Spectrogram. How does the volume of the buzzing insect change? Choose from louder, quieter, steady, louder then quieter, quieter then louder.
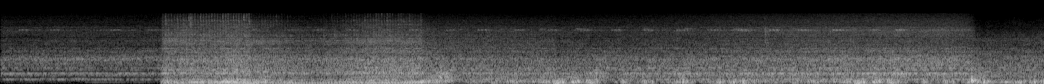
louder.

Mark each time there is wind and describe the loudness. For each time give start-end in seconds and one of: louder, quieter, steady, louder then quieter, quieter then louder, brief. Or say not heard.
3.6-10.4 steady.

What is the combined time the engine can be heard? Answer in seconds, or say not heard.
3 s.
